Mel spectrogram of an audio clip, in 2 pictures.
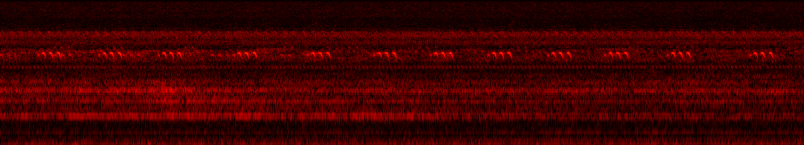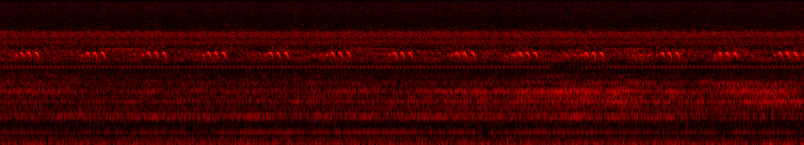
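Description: Crickets chirp in steady, high, rapid pulses over a low, continuous rumble of distant traffic.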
